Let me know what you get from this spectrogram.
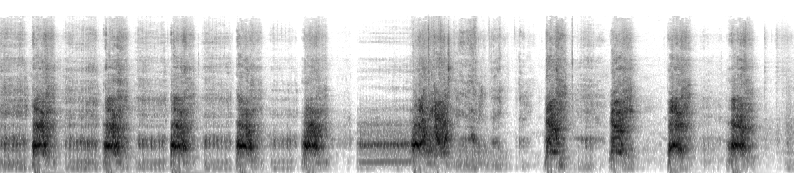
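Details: Angry dog growling and barking while eating, harsh bursts repeated about once a second, with a brief steady tone in the middle of the series.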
